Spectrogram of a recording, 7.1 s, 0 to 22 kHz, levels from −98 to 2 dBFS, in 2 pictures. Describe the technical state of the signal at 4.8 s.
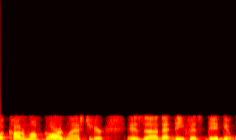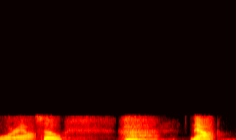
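At 4.8 s the speech carries Speex codec damage, present across the whole clip. Too few bits for the excitation leave the voice plainly hoarse and noisy, which fits a setting near 11 kbps. A spectrogram shows blurred, noise-filled harmonics instead of clean striations.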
